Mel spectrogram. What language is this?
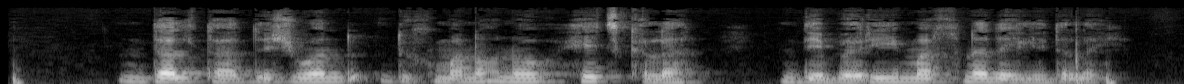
Pashto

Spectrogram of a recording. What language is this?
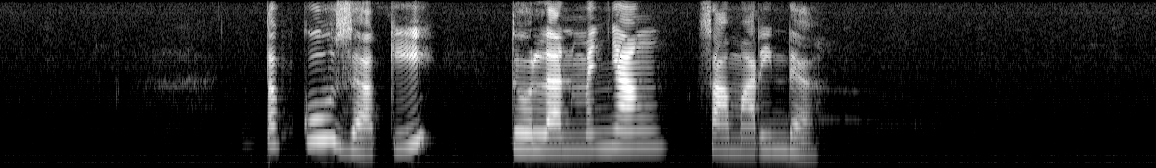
Javanese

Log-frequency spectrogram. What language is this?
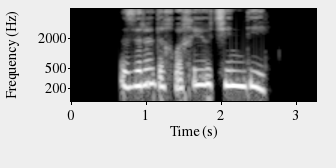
Pashto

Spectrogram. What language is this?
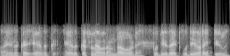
Malayalam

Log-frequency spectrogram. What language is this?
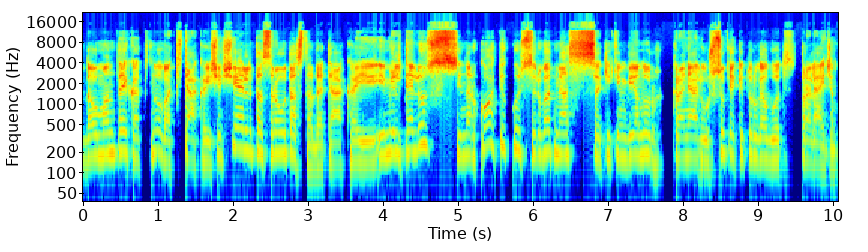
Lithuanian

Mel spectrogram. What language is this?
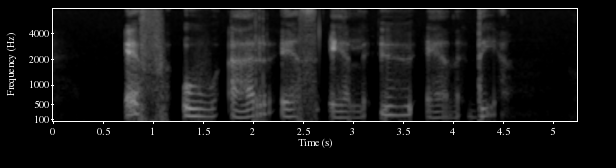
Swedish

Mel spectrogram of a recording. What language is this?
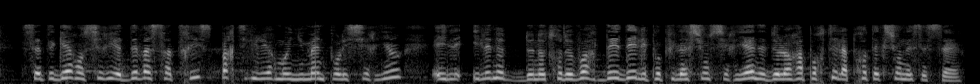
French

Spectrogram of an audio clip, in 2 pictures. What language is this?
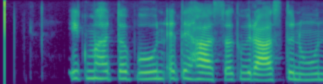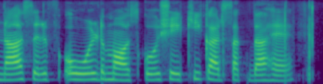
Punjabi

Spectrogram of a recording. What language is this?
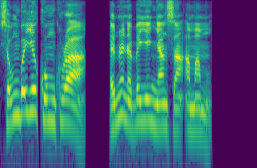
Akan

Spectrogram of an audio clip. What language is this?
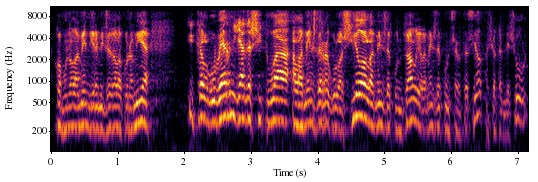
Catalan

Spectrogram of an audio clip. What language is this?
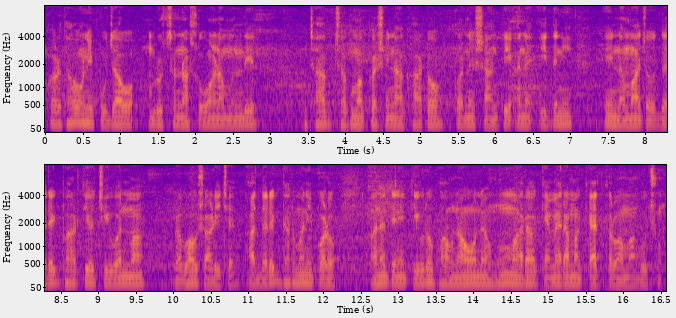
Gujarati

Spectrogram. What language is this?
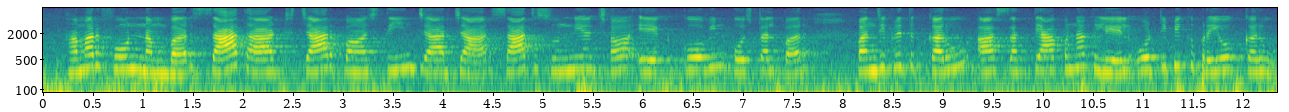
Maithili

